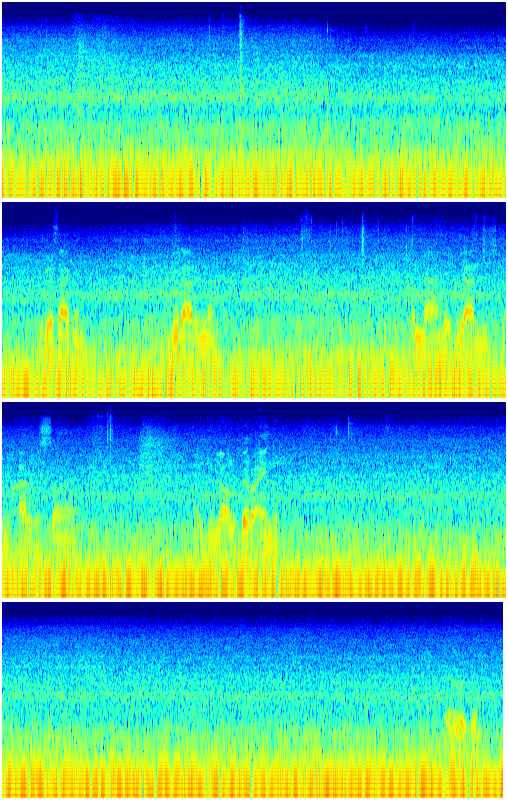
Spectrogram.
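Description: A crane engine hums steadily at a distance.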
